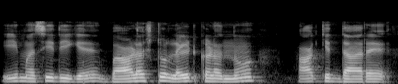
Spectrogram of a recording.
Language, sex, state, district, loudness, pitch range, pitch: Kannada, male, Karnataka, Bangalore, -17 LUFS, 130-155 Hz, 140 Hz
